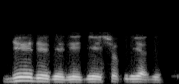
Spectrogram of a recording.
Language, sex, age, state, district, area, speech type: Urdu, male, 18-30, Bihar, Saharsa, urban, conversation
